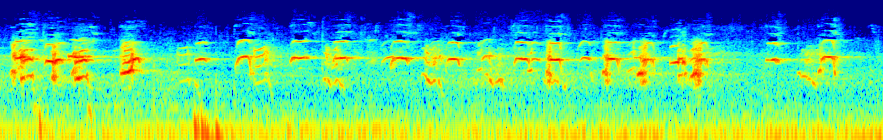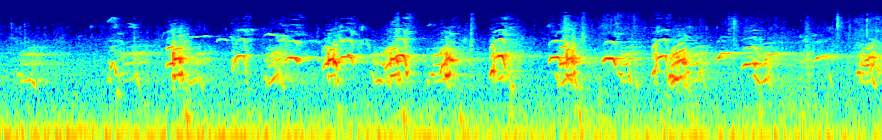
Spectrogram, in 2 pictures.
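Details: Podencos hunting in bramble in Campo Arañuelo give a long, continuous chorus of shrill yelping barks. The barks come two to three per second in uneven series, with one dull low thump near the start.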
